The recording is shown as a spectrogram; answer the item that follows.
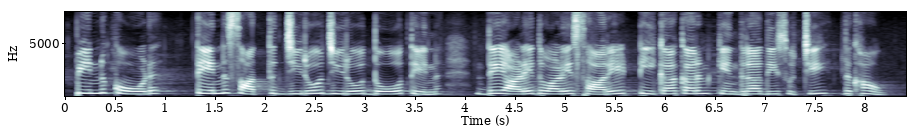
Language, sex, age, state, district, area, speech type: Punjabi, female, 18-30, Punjab, Shaheed Bhagat Singh Nagar, urban, read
